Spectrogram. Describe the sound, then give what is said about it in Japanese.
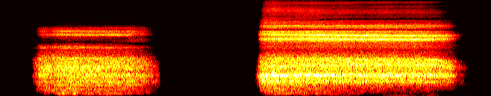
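A woman exhales slowly toward the listener in two long, breathy releases of air, the first about two seconds long and the second longer and slightly stronger, separated by a silent pause. “私が息を吐くタイミングで、思いっきり吸って。”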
